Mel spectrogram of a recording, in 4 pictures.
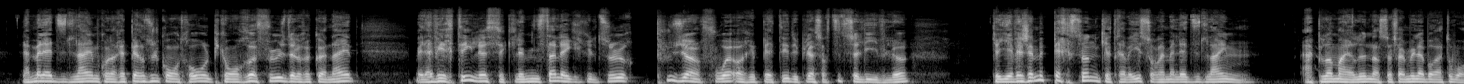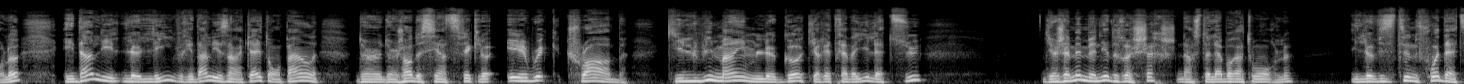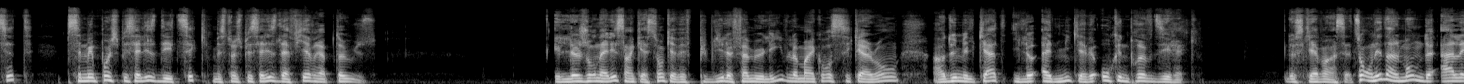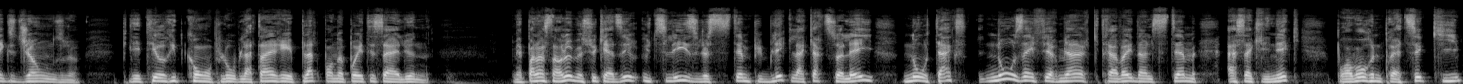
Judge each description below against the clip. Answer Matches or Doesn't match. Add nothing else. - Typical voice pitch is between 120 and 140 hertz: Matches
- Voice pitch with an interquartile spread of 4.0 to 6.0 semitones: Matches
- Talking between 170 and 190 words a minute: Doesn't match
